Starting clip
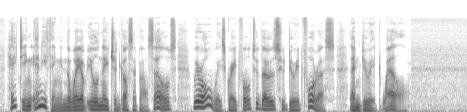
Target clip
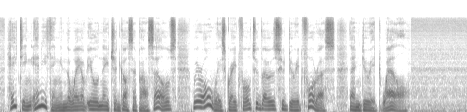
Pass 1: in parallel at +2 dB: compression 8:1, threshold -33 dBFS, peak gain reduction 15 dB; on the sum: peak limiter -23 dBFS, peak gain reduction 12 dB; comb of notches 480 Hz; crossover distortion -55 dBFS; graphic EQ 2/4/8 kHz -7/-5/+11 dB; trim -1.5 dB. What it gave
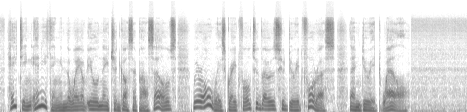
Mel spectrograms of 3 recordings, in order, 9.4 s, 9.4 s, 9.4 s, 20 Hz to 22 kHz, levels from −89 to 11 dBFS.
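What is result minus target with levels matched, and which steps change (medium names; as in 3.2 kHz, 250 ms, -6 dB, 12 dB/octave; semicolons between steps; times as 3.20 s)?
crossover distortion: distortion +9 dB
change: crossover distortion -64.5 dBFS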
